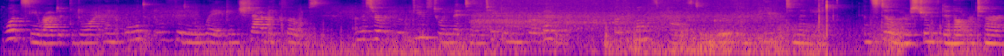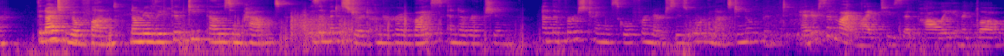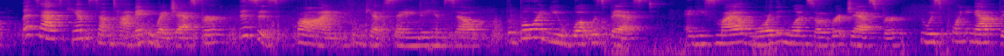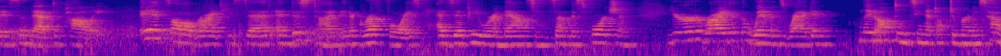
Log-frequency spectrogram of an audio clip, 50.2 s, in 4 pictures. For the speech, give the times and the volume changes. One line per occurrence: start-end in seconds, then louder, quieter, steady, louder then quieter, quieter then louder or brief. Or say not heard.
0.0-50.1 louder then quieter.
